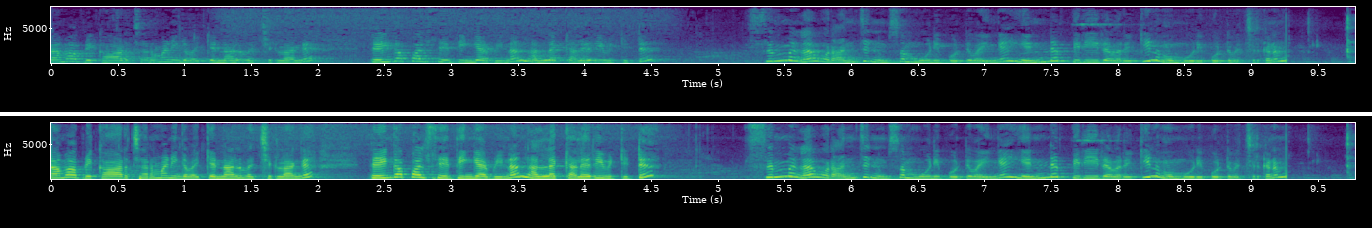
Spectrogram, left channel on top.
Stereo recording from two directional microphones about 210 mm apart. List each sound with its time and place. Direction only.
0.1 s a woman's voice: 45° right (ahead or behind)
5.3 s a woman's voice: 30° right (ahead or behind)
